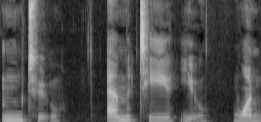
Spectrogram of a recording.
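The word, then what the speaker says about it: mtu: a Y but like for example person is M - M tu1 that's that's a single single word and the M gets its own syllable into same thing with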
